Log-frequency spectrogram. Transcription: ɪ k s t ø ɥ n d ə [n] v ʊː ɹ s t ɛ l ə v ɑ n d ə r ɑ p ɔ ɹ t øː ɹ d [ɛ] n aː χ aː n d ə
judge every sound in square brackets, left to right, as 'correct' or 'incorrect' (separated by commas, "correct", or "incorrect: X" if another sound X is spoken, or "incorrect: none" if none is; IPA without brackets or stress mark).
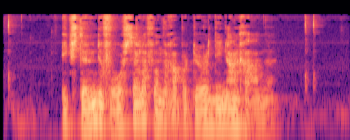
incorrect: none, incorrect: i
